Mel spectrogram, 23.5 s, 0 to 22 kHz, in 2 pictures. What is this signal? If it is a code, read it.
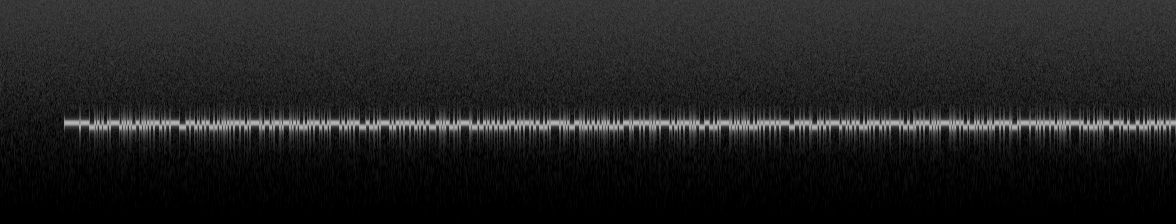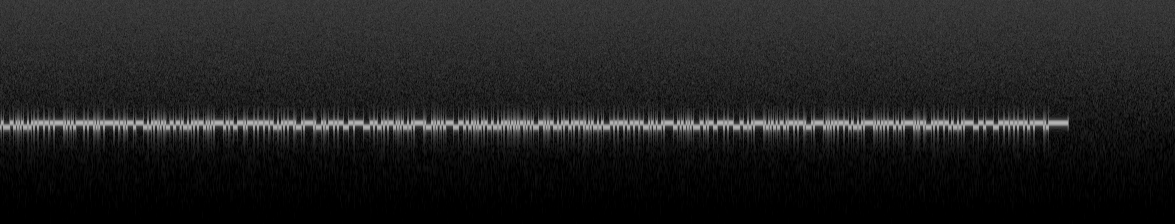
RTTY (75 baud, 170 Hz shift), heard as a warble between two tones, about 2200 Hz centre. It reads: RZR0TUP R7BGXF 8I5 L7256 ENI U2 JOSIR MX6I69 DR 1O32CP 0AH4YA B3K76A XMAT UWKTR 1FV6QXV JZC 4PMX1 3EB9TA4 EFVOISA JYFOY UQD T21 NRTGM5 DLG3R7 F8YE7 OVOQ2B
